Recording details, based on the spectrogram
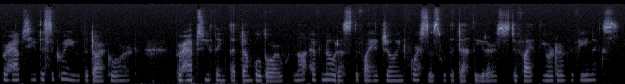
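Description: A woman whispering the lines of a cold, sardonic male wizard who speaks smoothly and deliberately, as in a quiet audiobook reading. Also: fairly high pitch, little pitch movement, rough recording. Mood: cutting. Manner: whispered throughout.

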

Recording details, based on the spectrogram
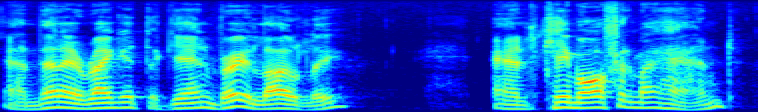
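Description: A man's voice: a little high, fairly quick, darkish tone, breathy edge. A man voicing a pompous, self-important owl in a children's storybook, declaiming with emphasis. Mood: proud, chatty.

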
